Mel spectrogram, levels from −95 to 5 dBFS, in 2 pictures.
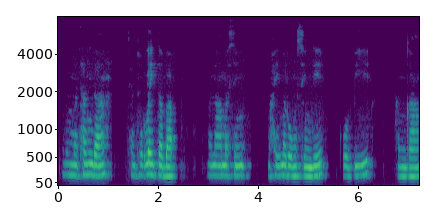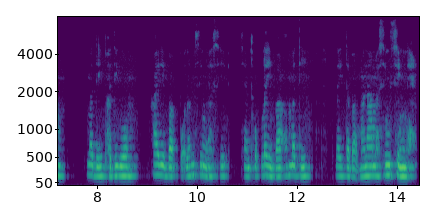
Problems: low volume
